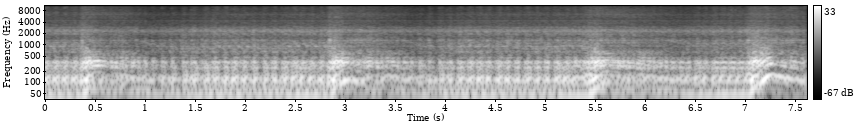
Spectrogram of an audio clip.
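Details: 2002 Yamaha R6 four-cylinder, ticking present since purchase, cam tensioner already replaced with a manual APE unit: idle blipped every couple of seconds with light top-end clatter from the cam area; owner fears valves, cause unconfirmed.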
